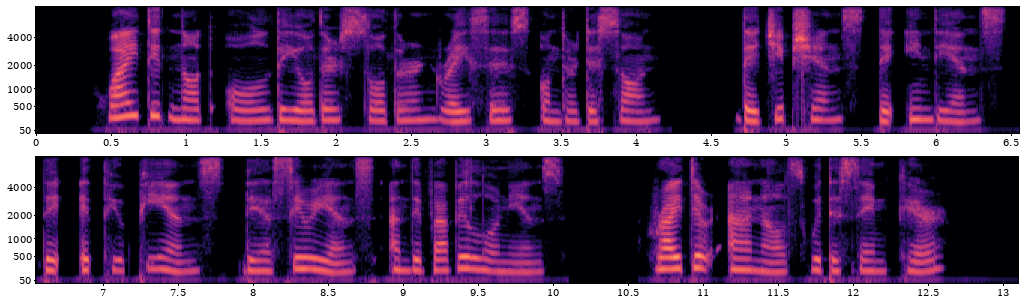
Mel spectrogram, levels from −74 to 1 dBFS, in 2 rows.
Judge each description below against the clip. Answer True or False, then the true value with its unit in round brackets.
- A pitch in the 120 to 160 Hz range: False (210 Hz)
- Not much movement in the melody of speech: True (2.2 semitones)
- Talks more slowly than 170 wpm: True (135 wpm)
